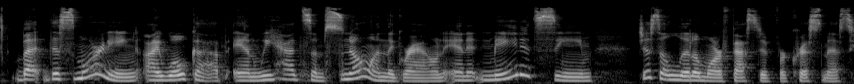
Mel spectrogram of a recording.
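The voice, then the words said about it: Scratchy, hoarse voice. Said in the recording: “my voice sounds a little bit different ... my voice is a little bit scratchy today”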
